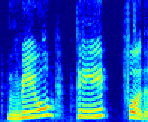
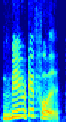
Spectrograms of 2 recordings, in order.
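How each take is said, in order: First: "ब्यूटीफुल" slowly in three separate beats; split syllables. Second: Said in the usual way. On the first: Shown as a demonstration. Teacher counting syllables aloud, "ब्यूटीफुल" slowly broken in three. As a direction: pause after each syllable of "ब्यूटीफुल". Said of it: "तीन syllable आए ना". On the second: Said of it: "अब इसे बोलिए".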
